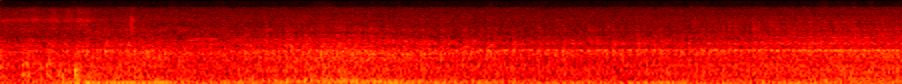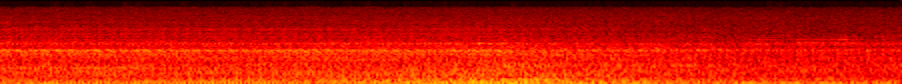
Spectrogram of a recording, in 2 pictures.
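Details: Mahindra Bolero diesel on test drive after injector repair, cleaning and injector coding to fix vibration and knocking: deep steady rumble building as it pulls away, no clear knocking.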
